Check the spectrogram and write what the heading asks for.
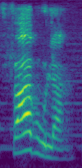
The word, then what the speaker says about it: fábula: Vas a dividir en sílabas. Fa, bu, la. Vas a acentuar si es necesario. Por lo tanto, debes identificar la fuerza de pronunciación. Fábula. Viene siendo una esdrújula por estar en la posición antepenúltima, por lo tanto siempre se va a acentuar.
